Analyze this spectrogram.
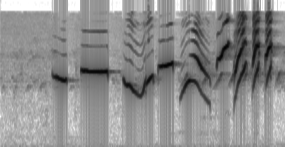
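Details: White-rumped shama singing competitively: clear high whistles, a level note, downslurred and upslurred phrases, ending in a quick burst of high rising notes.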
